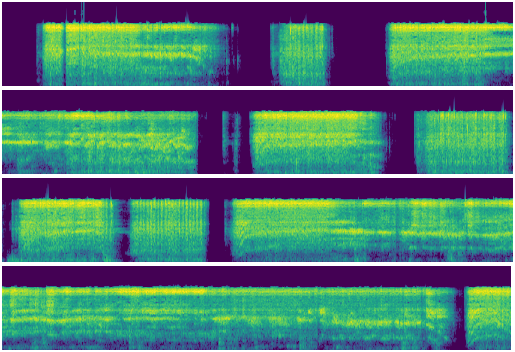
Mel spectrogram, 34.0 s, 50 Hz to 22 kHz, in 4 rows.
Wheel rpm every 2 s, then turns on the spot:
150, 150, 20, 150, 230, 170, 150, 50, 90, 60, 140, 210, 200, 220, 230, 210, 90.
4-6 18-20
